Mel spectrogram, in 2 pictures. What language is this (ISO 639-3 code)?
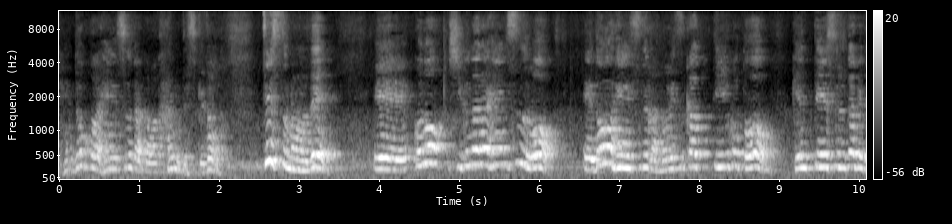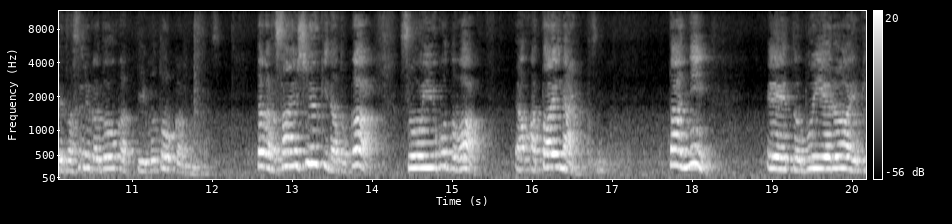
jpn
